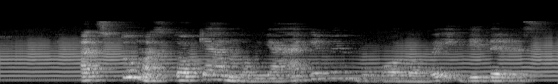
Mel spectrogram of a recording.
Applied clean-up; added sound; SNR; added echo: none; Trumpet; 8 dB; reverberation time 0.6 s.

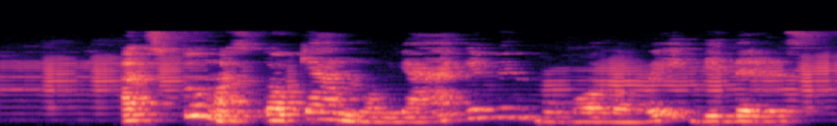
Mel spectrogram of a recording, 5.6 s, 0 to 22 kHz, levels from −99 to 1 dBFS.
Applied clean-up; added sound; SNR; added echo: classical method WPE with log-MMSE.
